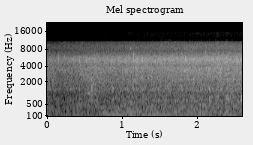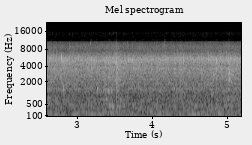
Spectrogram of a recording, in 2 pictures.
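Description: Chopped onion frying in a pan, a steady even sizzle and hiss throughout with a faint clink or two, close and quiet, without talking.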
